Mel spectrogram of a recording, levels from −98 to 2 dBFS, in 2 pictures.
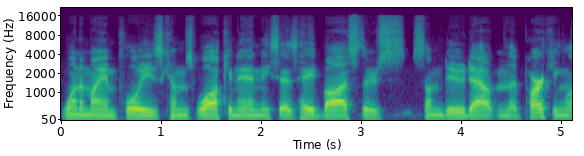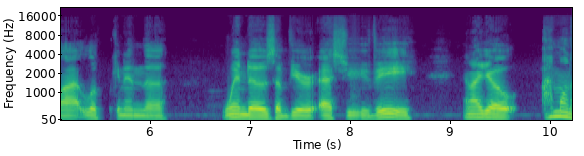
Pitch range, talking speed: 105-140 Hz, 180 wpm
